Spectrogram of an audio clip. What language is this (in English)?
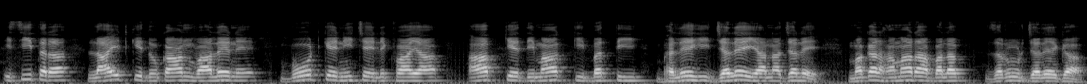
Urdu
